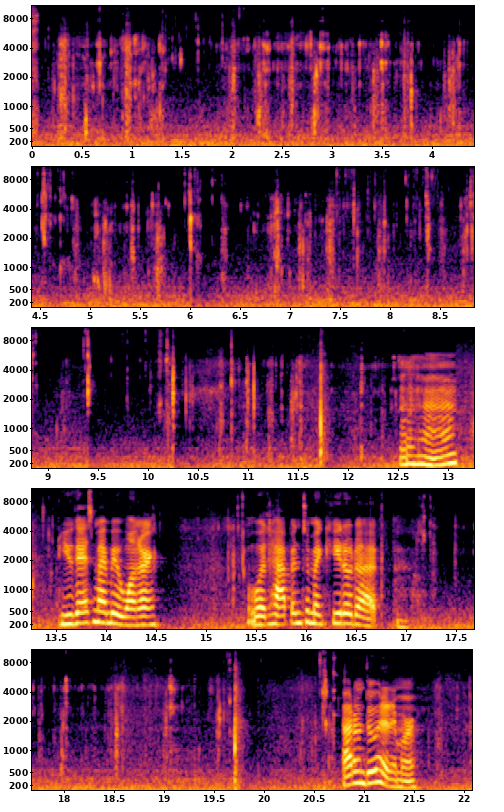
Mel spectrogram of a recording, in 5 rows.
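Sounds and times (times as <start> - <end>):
person chewing noodles: 0.0 - 13.6, 16.9 - 19.8.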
